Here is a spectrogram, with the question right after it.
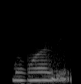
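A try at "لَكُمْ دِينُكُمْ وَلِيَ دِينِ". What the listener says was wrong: Nggak boleh kasih dengung, harus langsung dibaca.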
